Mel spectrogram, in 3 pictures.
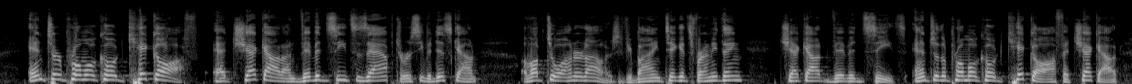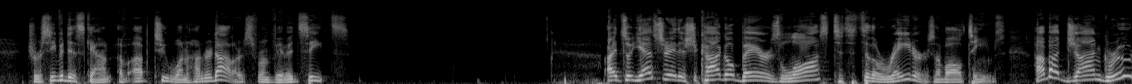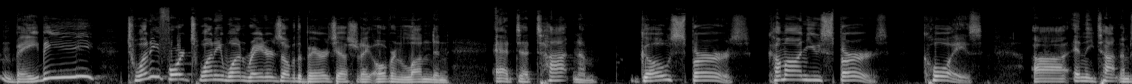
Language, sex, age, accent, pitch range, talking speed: English, male, 50-69, American, 125-195 Hz, 155 wpm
